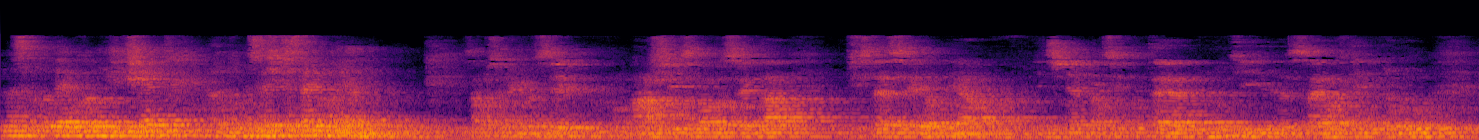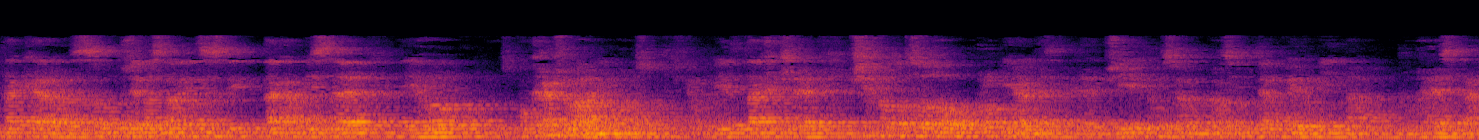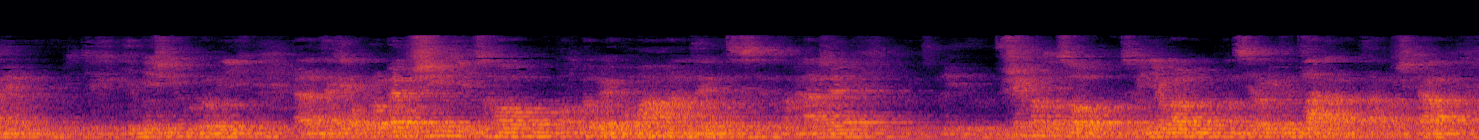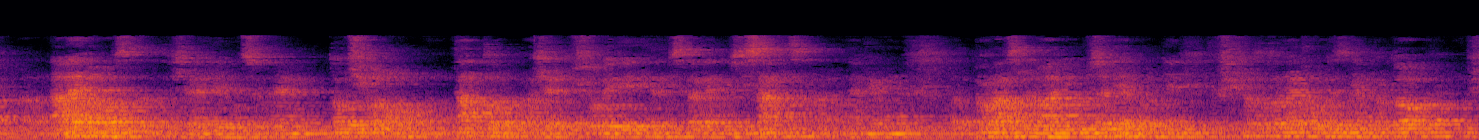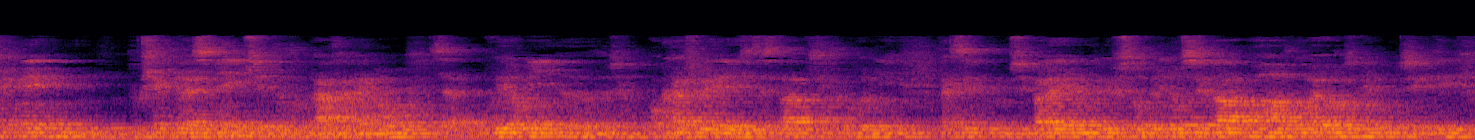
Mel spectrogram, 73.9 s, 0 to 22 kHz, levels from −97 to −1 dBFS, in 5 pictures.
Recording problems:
room echo; strong; dies away in 2.3 s
off-mic speech; far
garbled, watery; badly; nothing above 7.5 kHz
electrical hum; noticeable; throughout; 50 Hz, 20 dB below the speech
abrupt cut into speech; at the start

